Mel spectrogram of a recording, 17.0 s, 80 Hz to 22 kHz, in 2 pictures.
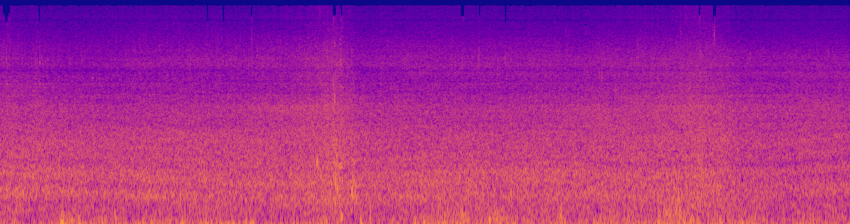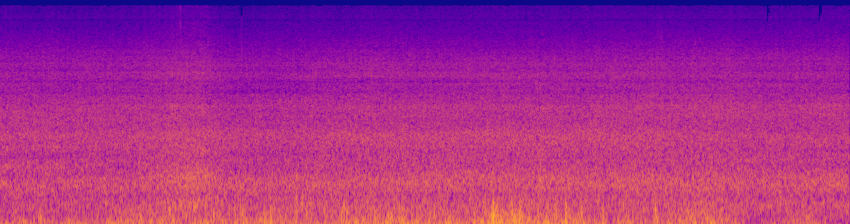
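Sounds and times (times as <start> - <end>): sea waves breaking on beach: 0.0 - 17.0.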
